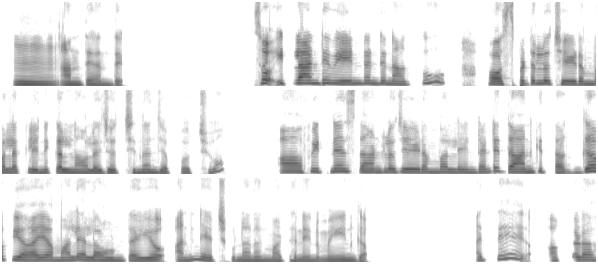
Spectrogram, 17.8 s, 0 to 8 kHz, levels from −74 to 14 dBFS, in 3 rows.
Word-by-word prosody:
హ్మ్. 230 -3 +4 0.2
అంతే, 205 -1 +1
అంతే. 175 0 -4 1.4
సో, 325 - +5 0.2
ఇట్లాంటివేంటంటే, 290 -2 +3
నాకు 245 +7 -5 0.6
హాస్పటల్‌లో 275 +2 +2
చెయ్యడం 250 -2 +2
వల్ల 250 0 +2
క్లినికల్ 235 +1 +1
నాలెడ్జొచ్చిందని 215 +1 -1
జెప్పచ్చు. 190 +3 -7 0.8
ఆహ్, 270 0 +3
ఫిట్‌నెస్ 285 +1 0
దాంట్లో 270 0 +1
జెయడం 255 -1 +2
వల్లేంటంటే, 245 +4 -1
దానికి 255 +1 +3
తగ్గ 210 +3 -5 0.2
వ్యాయామాలు 235 0 +1
ఎలా 230 -1 +1
ఉంటాయ్యో, 220 0 0 0.2
అని 245 +6 -2
నేర్చుకున్నాననమాట 190 -5 -4 0.2
నేను 170 -1 -5
మెయిన్‌గా. 185 0 -2 1.1
అయితే, 260 +6 -8 0.5
అక్కడ 255 +2 -4
240 Hz, 95 wpm, -23 LUFS, 215-270 Hz, 1.4 s, సో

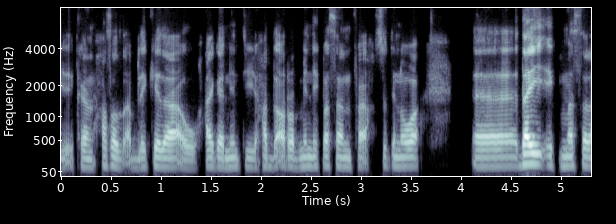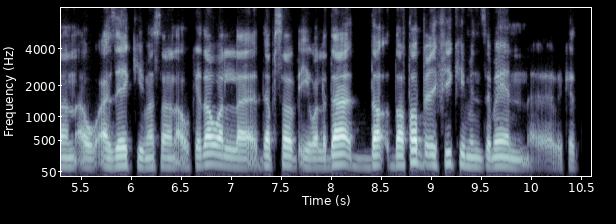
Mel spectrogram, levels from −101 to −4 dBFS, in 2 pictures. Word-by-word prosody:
كان - - -6
حصل - - -4
قبل 110 +2 -7
كده 115 -1 +1
أو 95 - -4
حاجة 115 - 0
إن 110 - -7
أنتِ 115 -1 -10
حد 120 -2 -6
قرب 115 -2 -1
منِك 120 0 -8
مثلًا، 120 -2 -1
فحسيتِ 125 - -6
إنّه 115 - -5
هو 115 0 +1 0.6
آآ 115 +1 +1
ضايقِك 145 0 +9
مثلًا 120 -1 -2
أو 105 - -4
أذاكِ 120 +2 +1
مثلًا 110 0 -5
أو - - -5
كده، 135 +3 +1
والَّا 120 -6 0
ده 130 - -1
بسبب 125 -1 +1
إيه؟ 110 - -6
والَّا 110 0 -4
ده 140 +4 +6
ده 110 +4 +1
ده 130 - +3
طبع 140 -3 +2
فيكِ 150 0 -6
من 115 -4 -7
زمان 115 -2 -3 0.4
كده؟ - - -12
115 Hz, 205 wpm, -24 LUFS, 110-125 Hz, 0.6 s, ضايقِك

